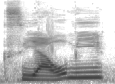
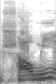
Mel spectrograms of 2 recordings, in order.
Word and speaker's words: Xiaomi: Viele sagen dazu Xiaomi, wird aber wohl Xiaomi ausgesprochen, wie ich das jetzt auch lernen musste.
